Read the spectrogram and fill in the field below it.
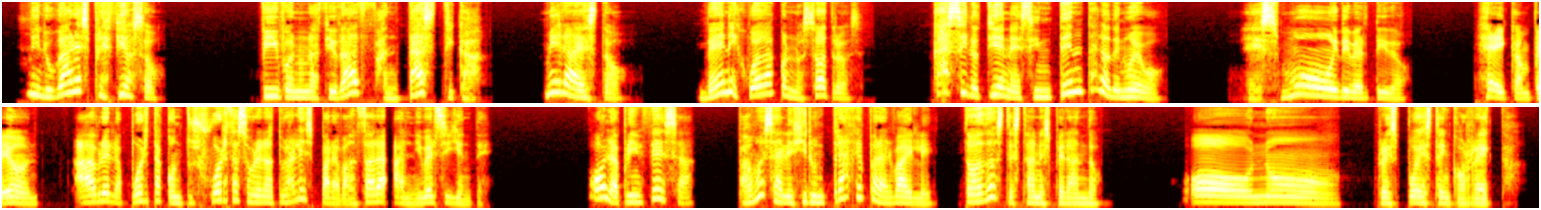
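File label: Spanish female children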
